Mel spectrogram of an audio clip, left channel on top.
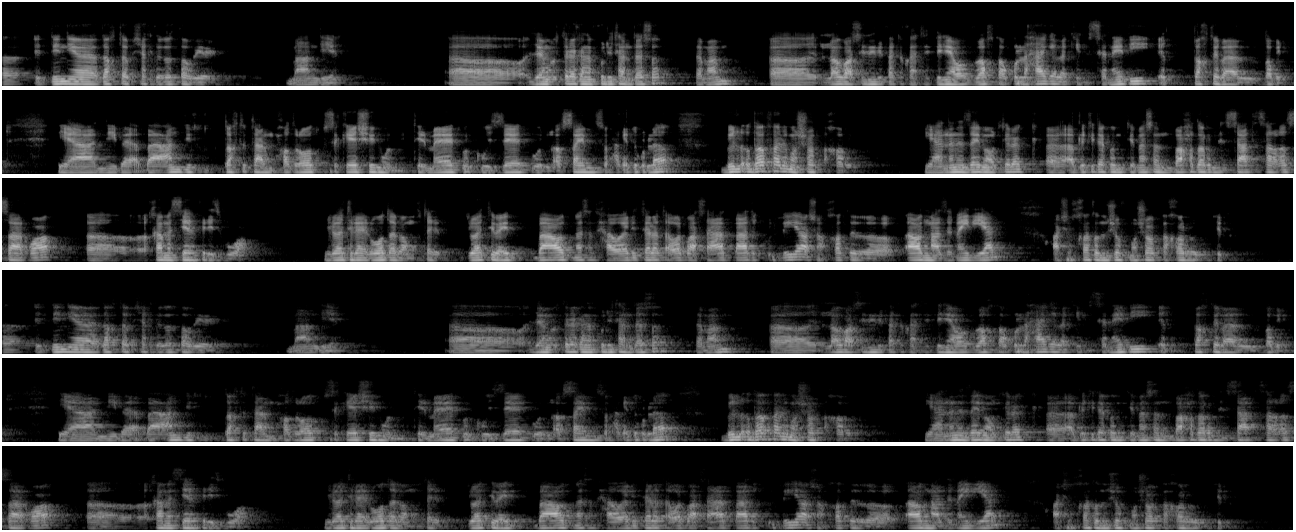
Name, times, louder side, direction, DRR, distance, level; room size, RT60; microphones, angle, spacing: voice 1, 0.0-2.1 2.8-3.4 4.4-6.6 6.9-7.3 7.7-12.8 13.1-21.4 22.1-26.3 26.7-28.3 29.1-30.2 30.5-35.8 36.3-37.9, left 4 dB, 50° left, 11 dB, 0.4 m, -27 dB
8.5 x 3.2 x 4.3 m, 0.73 s
head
